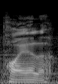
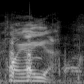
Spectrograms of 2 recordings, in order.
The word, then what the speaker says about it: paella: How about a massive paella? Or paella, we should say. Yes. Got to get the pronunciation right.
